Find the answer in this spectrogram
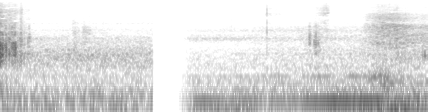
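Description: Low background noise with a short click at the start. About a second in it breaks off into a moment of dead silence where the recording is cut, and a steady low hum follows.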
